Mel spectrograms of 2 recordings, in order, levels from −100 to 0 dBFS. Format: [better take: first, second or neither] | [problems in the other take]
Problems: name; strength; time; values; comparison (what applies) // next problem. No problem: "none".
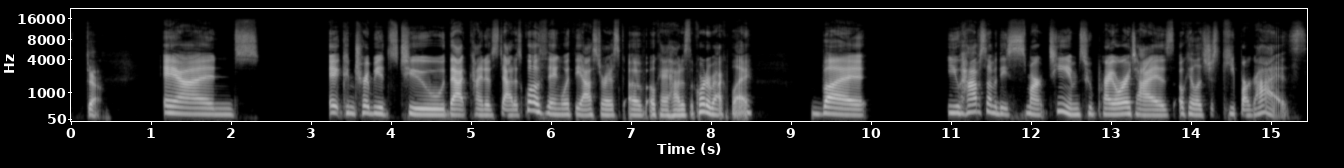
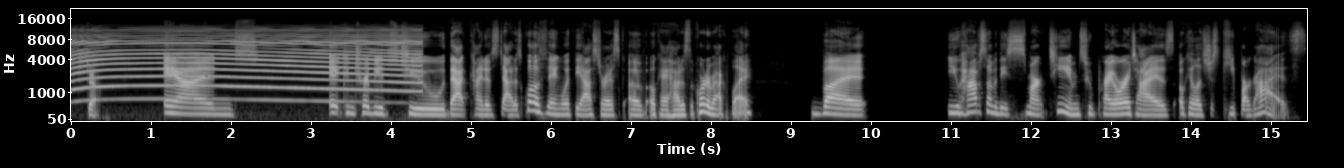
first | siren; loud; until 4.5 s; peak 5 dB above the speech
